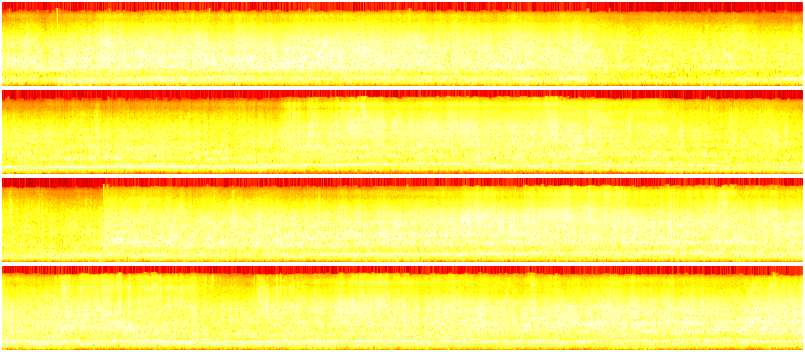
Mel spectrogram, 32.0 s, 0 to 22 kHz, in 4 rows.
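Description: A pack of late model stock car V8 engines running at racing speed on an oval, a continuous drone of several overlapping engine notes that waver in pitch. The sound changes character abruptly twice, about a third and halfway through.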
